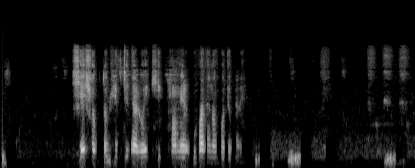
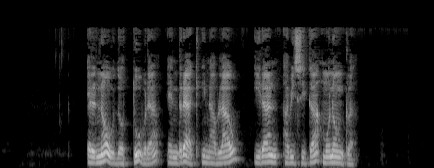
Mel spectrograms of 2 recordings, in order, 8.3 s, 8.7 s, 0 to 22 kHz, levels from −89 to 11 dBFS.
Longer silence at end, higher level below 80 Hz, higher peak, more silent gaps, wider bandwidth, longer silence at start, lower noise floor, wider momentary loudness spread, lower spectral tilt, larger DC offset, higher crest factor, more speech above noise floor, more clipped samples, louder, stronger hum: second, 0.4 s vs 1.6 s; second, -70 dBFS vs -64 dBFS; about the same, -2 dBFS vs -4 dBFS; neither; second, 7.6 kHz vs 11.5 kHz; second, 0.05 s vs 1.75 s; about the same, -78 dBFS vs -79 dBFS; first, 19 LU vs 11 LU; second, -2.5 dB/octave vs -5 dB/octave; neither; about the same, 22 dB vs 20 dB; about the same, 56 dB vs 58 dB; neither; about the same, -22 LUFS vs -22 LUFS; neither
